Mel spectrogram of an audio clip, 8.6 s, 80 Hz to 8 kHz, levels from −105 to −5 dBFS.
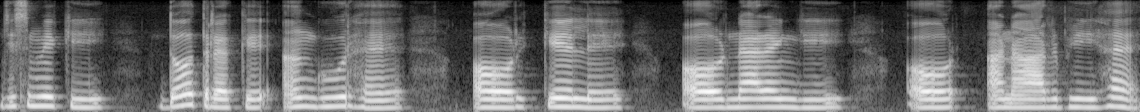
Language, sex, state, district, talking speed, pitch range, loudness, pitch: Hindi, female, Himachal Pradesh, Shimla, 105 wpm, 210-230 Hz, -17 LUFS, 215 Hz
